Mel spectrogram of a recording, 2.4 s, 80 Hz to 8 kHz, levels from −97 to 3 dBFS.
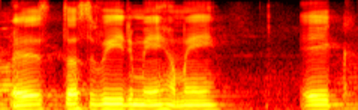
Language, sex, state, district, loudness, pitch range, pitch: Hindi, male, Bihar, Patna, -17 LUFS, 115-125 Hz, 120 Hz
